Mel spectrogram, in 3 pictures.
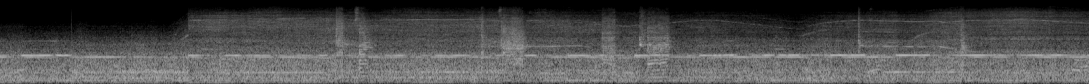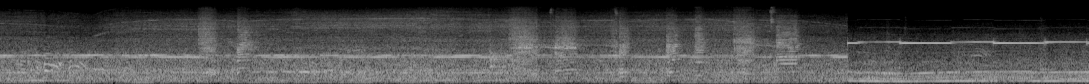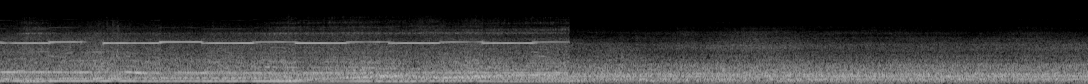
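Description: Construction-site noise in a large building shell: machinery running with a steady high whine, and repeated sharp metallic knocks and clanks. About two-thirds of the way through the sound changes abruptly to a low hum with a pulsing high tone over it.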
